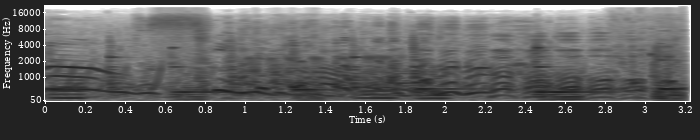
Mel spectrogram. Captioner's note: all laughing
